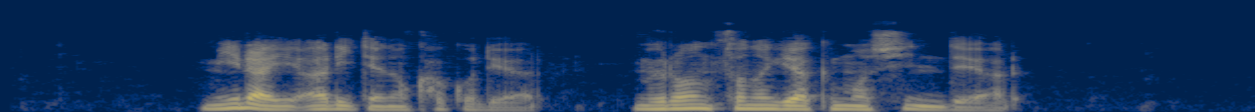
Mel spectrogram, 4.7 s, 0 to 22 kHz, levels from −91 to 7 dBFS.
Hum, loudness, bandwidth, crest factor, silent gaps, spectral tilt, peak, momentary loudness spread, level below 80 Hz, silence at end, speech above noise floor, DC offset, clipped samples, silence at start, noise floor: none; -26 LUFS; 7.2 kHz; 22 dB; none; -7 dB/octave; -6 dBFS; 18 LU; -56 dBFS; 0.9 s; 51 dB; under 0.1%; under 0.1%; 0.75 s; -76 dBFS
